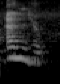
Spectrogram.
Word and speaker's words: agneau: But being an Englishman, he has difficulty pronouncing the sound ny in the French word for lamb, agneau. I'm not going to go into the reason why the spelling doesn't match the pronunciation at this particular period.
